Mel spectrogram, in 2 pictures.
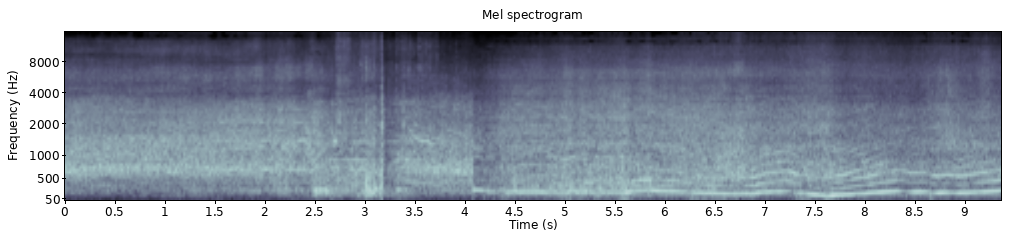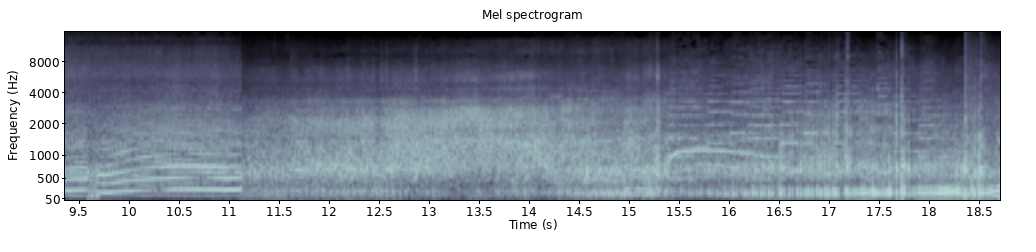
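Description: Tyres skid and crunch on loose gravel.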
